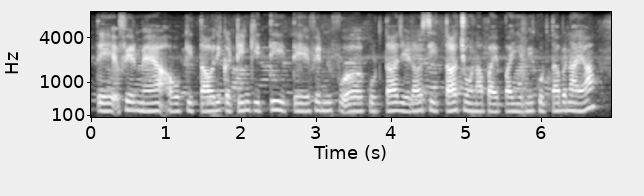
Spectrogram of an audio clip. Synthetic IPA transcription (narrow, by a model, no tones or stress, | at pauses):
t̪eːpʰɪɾmɛ̃ːoːkiːt̪aːoːd̪iːkəʈɪ̃ŋɡkiːt̪iːt̪eːpʰɪɾmĩːkʊʈt̪aːd͡ʒeːɽaːosiːt̪aːt͡ʃoːnaːpaːeːpaːiːemɛ̃ːkʊɾt̪aːbənaːjaː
